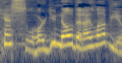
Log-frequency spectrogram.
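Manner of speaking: insist, rising in force; insistent answer. Acted.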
